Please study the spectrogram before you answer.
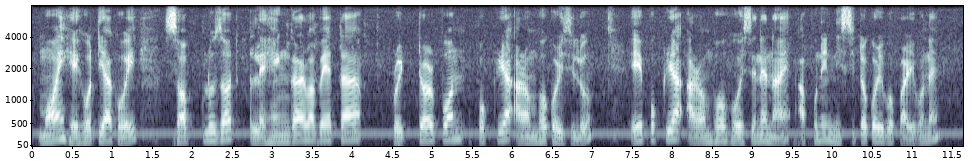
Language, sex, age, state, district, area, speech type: Assamese, male, 18-30, Assam, Jorhat, urban, read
